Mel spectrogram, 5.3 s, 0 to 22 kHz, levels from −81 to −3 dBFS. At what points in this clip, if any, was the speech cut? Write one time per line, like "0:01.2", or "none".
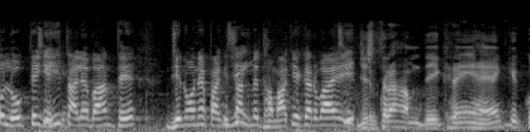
0:03.6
